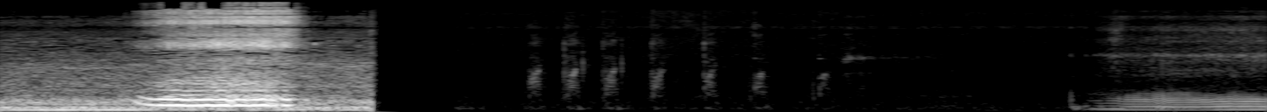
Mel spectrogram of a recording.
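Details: Dogs snoring.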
